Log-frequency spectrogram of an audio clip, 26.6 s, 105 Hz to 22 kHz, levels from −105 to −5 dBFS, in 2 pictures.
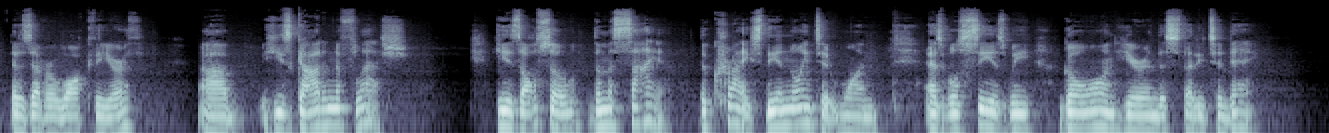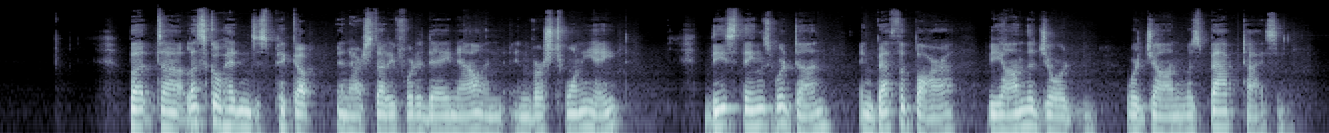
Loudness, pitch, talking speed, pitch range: -26 LUFS, 120 Hz, 150 wpm, 110-135 Hz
